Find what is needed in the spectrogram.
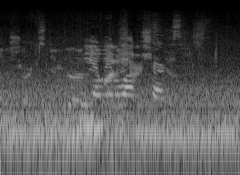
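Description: People's voices calling out over a steady rumble and wash of wind, water and boat noise around inflatable boats at sea.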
